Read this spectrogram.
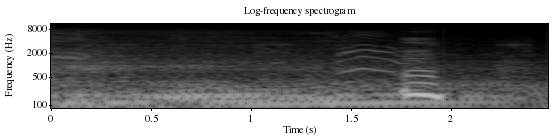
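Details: Kitten trying to walk, giving a faint arched mew followed by a short louder meow, over low rumbling background.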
